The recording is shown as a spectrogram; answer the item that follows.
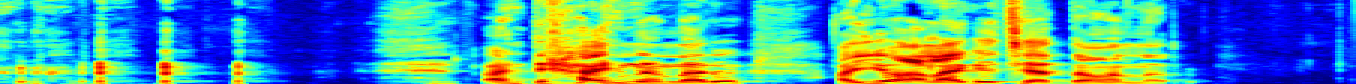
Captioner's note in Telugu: నవ్వు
